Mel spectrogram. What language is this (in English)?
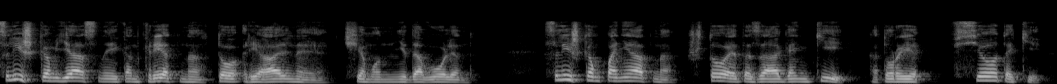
Russian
